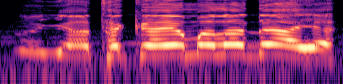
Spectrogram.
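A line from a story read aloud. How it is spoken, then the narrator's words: Girl sobbing. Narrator (Russian): продолжала рыдать девушка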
